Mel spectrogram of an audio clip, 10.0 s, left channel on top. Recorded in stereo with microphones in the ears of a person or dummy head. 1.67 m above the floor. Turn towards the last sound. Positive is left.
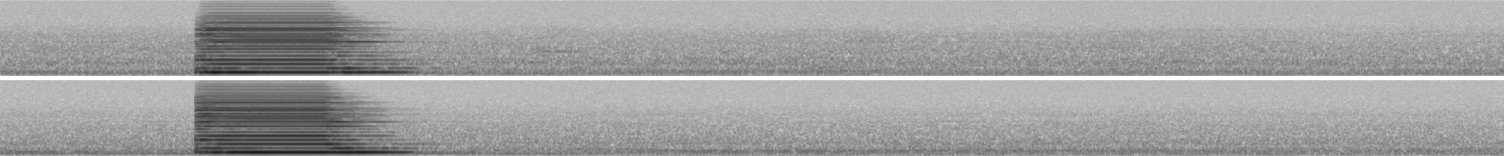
turn(degrees=-80)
